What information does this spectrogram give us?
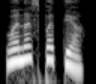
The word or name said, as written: ವನಸ್ಪತ್ಯ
